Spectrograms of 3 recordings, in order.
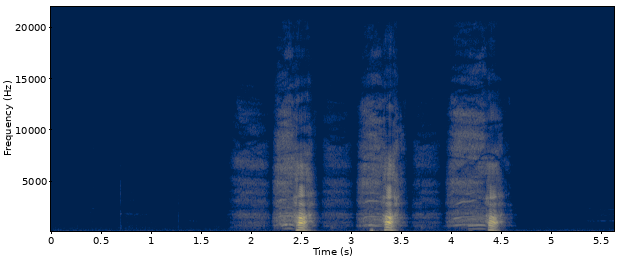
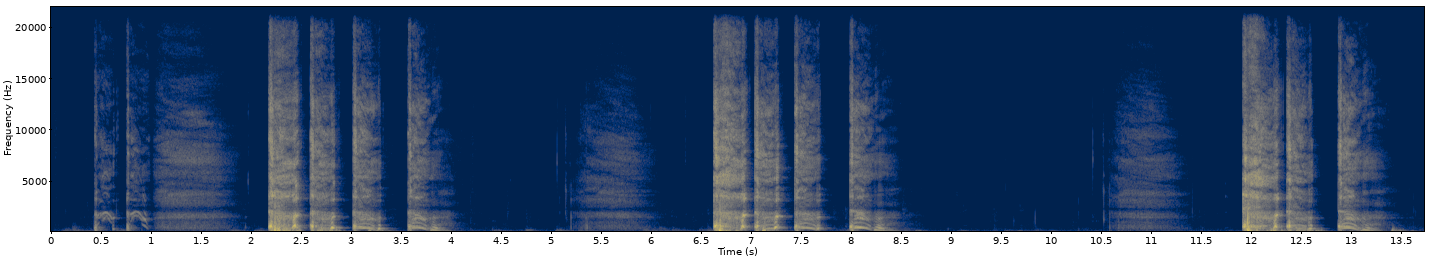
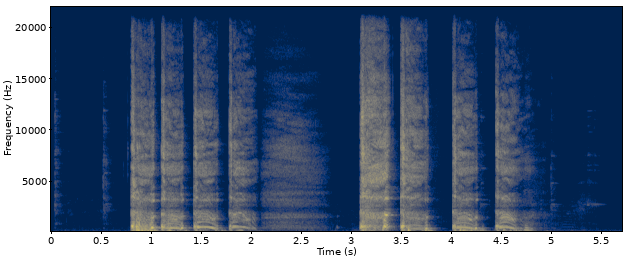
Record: {"exhalation_length": "5.6 s", "exhalation_amplitude": 13186, "exhalation_signal_mean_std_ratio": 0.22, "three_cough_length": "13.7 s", "three_cough_amplitude": 32768, "three_cough_signal_mean_std_ratio": 0.29, "cough_length": "5.7 s", "cough_amplitude": 21803, "cough_signal_mean_std_ratio": 0.45, "survey_phase": "beta (2021-08-13 to 2022-03-07)", "age": "18-44", "gender": "Female", "wearing_mask": "No", "symptom_cough_any": true, "symptom_runny_or_blocked_nose": true, "symptom_fatigue": true, "symptom_headache": true, "symptom_onset": "12 days", "smoker_status": "Ex-smoker", "respiratory_condition_asthma": false, "respiratory_condition_other": false, "recruitment_source": "REACT", "submission_delay": "3 days", "covid_test_result": "Negative", "covid_test_method": "RT-qPCR"}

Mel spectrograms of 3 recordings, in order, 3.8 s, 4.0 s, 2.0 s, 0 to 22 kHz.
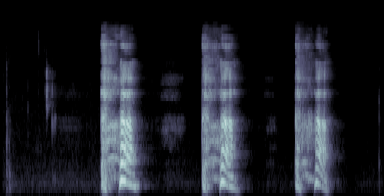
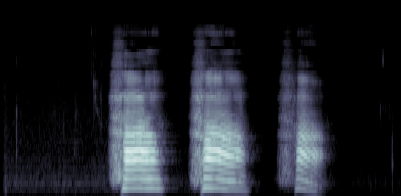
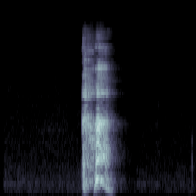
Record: {"three_cough_length": "3.8 s", "three_cough_amplitude": 23477, "three_cough_signal_mean_std_ratio": 0.31, "exhalation_length": "4.0 s", "exhalation_amplitude": 22906, "exhalation_signal_mean_std_ratio": 0.38, "cough_length": "2.0 s", "cough_amplitude": 18030, "cough_signal_mean_std_ratio": 0.25, "survey_phase": "beta (2021-08-13 to 2022-03-07)", "age": "65+", "gender": "Female", "wearing_mask": "No", "symptom_none": true, "smoker_status": "Current smoker (11 or more cigarettes per day)", "respiratory_condition_asthma": false, "respiratory_condition_other": false, "recruitment_source": "REACT", "submission_delay": "0 days", "covid_test_result": "Negative", "covid_test_method": "RT-qPCR"}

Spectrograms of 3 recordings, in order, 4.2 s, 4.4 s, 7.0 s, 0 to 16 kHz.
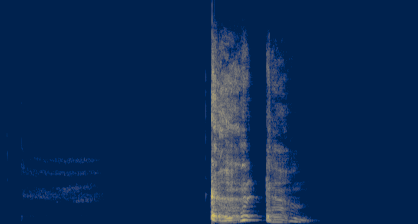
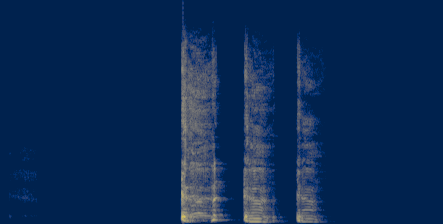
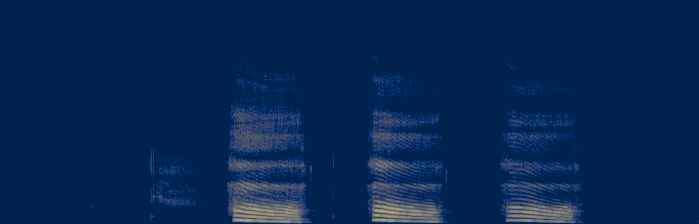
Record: {"cough_length": "4.2 s", "cough_amplitude": 32768, "cough_signal_mean_std_ratio": 0.25, "three_cough_length": "4.4 s", "three_cough_amplitude": 32274, "three_cough_signal_mean_std_ratio": 0.27, "exhalation_length": "7.0 s", "exhalation_amplitude": 9802, "exhalation_signal_mean_std_ratio": 0.4, "survey_phase": "alpha (2021-03-01 to 2021-08-12)", "age": "45-64", "gender": "Female", "wearing_mask": "No", "symptom_none": true, "smoker_status": "Never smoked", "respiratory_condition_asthma": false, "respiratory_condition_other": false, "recruitment_source": "REACT", "submission_delay": "2 days", "covid_test_result": "Negative", "covid_test_method": "RT-qPCR"}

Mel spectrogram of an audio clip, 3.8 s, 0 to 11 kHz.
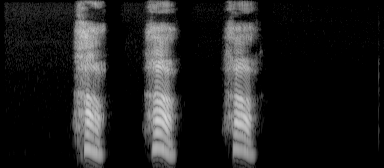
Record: {"exhalation_length": "3.8 s", "exhalation_amplitude": 26456, "exhalation_signal_mean_std_ratio": 0.32, "survey_phase": "alpha (2021-03-01 to 2021-08-12)", "age": "65+", "gender": "Female", "wearing_mask": "No", "symptom_none": true, "smoker_status": "Never smoked", "respiratory_condition_asthma": false, "respiratory_condition_other": false, "recruitment_source": "REACT", "submission_delay": "1 day", "covid_test_result": "Negative", "covid_test_method": "RT-qPCR"}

